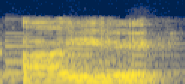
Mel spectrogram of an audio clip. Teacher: La A es una vocal abierta, la I es una vocal cerrada, no se pueden separar. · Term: diptongo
